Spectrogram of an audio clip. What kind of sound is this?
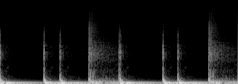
loop based on a capoeira backbeat. a korg drum patch tweaked in a VS880 digital recorder then exported through cubase. 120bpm
beat, capoeira, big, groove, 120bpm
